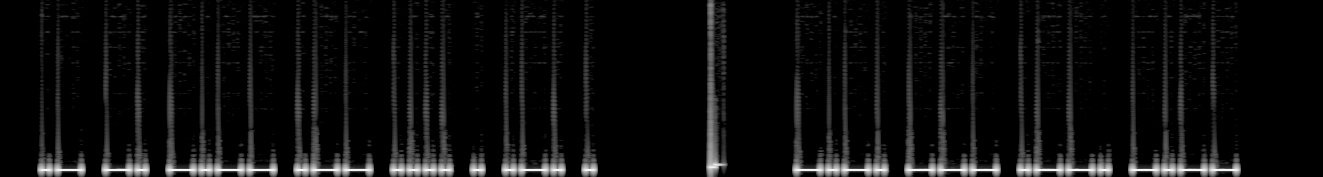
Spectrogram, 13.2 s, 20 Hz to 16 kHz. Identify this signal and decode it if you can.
Morse code, heard as a keyed tone, about 15 wpm, 700 Hz. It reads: ANYWHERE COPY
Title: Sentences from Top 1400 Words - New Word Drill - 15wpm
